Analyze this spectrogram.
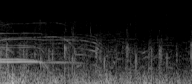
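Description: A referee's whistle blows sharply outdoors.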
